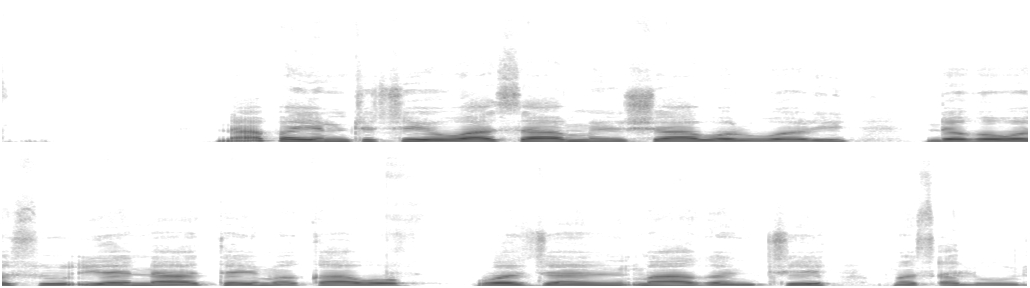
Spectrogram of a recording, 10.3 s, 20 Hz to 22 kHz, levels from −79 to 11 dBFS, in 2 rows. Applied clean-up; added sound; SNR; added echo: neural mask model Resemble Enhance denoiser.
